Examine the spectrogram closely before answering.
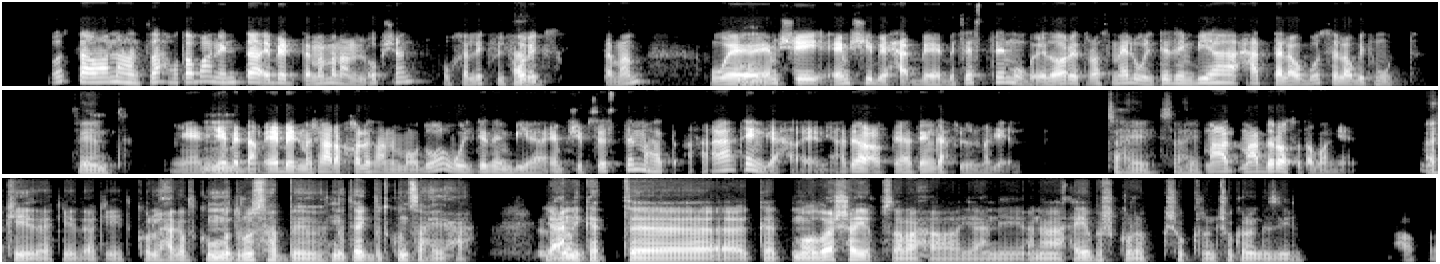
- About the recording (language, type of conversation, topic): Arabic, podcast, إزاي بتتعامل مع الفشل لما بيحصل؟
- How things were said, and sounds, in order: in English: "الoption"; in English: "بsystem"; in English: "بsystem"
